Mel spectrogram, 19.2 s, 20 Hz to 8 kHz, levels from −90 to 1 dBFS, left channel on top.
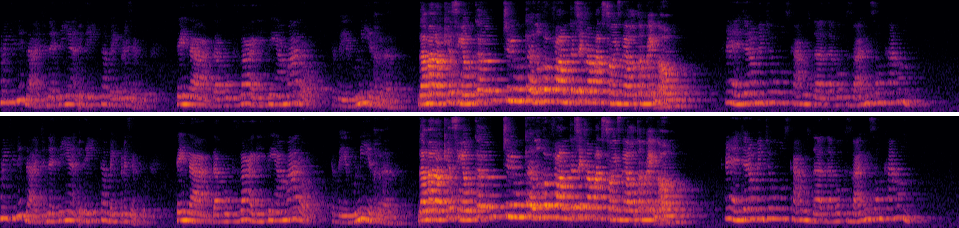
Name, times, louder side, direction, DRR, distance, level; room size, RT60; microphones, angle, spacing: voice 1, 0.0-3.1 3.5-6.3 6.6-8.0 14.5-18.2, right 3 dB, 60° right, 0 dB, 0.4 m, -37 dB
voice 2, 8.4-13.5, right 1 dB, 30° right, -7 dB, 1.2 m, -28 dB
4.1 x 2.6 x 2.9 m, 1.3 s
head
